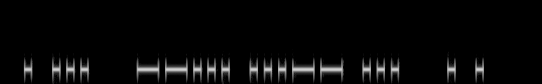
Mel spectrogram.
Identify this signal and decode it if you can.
Morse code, heard as a keyed tone, about 17 wpm, 700 Hz. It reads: ES 73S EE
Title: SOTA QSO Practice 17wpm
